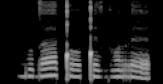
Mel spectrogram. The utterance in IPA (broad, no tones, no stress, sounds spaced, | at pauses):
b u d ɐː ǃ oː ǃ e z ɡʱ ɔ̃ r ɛ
